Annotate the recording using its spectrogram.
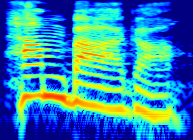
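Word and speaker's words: ハンバーガー: Pero claro, en japonés la palabra hamburguesa hamburger, ¿cómo se dice? Hambaga. Hambaga, ¿no? Ya acaba diferente, aunque empiece igual.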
